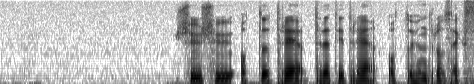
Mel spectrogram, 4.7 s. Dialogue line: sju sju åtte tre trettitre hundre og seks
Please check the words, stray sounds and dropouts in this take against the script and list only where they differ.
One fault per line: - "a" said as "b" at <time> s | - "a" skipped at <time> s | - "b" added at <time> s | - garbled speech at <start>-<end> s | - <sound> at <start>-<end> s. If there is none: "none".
- "åtte" added at 3.9 s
